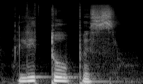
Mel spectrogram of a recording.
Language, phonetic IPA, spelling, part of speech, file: Ukrainian, [lʲiˈtɔpes], літопис, noun, Uk-літопис.ogg
- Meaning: annals, chronicle, record, fasti (a relation of events)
